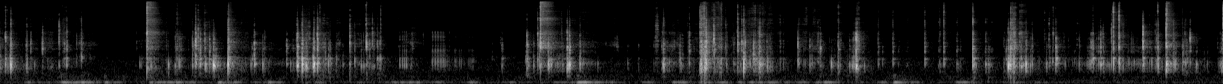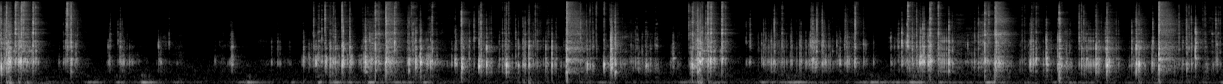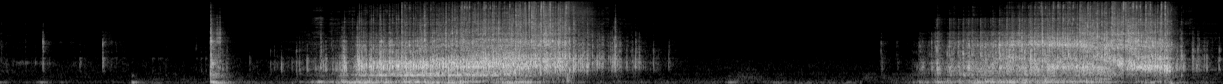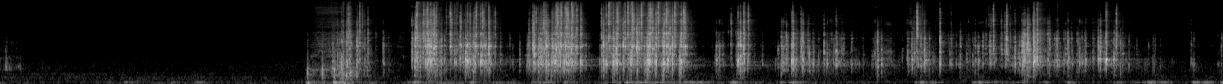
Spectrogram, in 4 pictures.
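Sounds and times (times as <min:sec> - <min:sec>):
toy cars clattering and clicking: 0:00.0 - 0:25.7, 0:26.6 - 0:31.2, 0:33.3 - 0:36.9, 0:39.8 - 0:48.9
toy car rolling whir: 0:01.4 - 0:04.7, 0:26.6 - 0:31.2, 0:33.3 - 0:36.9, 0:39.8 - 0:48.9.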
